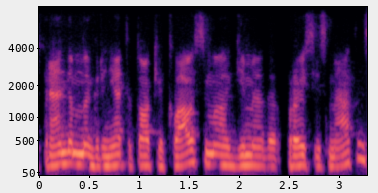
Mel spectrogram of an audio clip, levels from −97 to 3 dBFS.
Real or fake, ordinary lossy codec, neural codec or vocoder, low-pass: real; Opus, 32 kbps; none; 7.2 kHz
